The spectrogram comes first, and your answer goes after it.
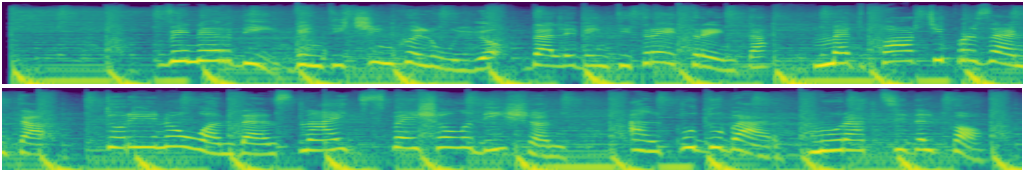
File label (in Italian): spot one dance night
